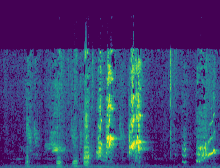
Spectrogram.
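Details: Javan myna song on a morning training recording for young birds: scattered nasal and harsh notes building to loud buzzy squawks with bright whistled tones, over a low background hum.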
